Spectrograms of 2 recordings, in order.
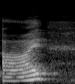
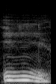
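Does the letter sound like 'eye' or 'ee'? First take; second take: eye; ee. First: The letter sounds like 'eye'. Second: The letter sounds like 'ee'. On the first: "You say it's I" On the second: "but we say it's E"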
